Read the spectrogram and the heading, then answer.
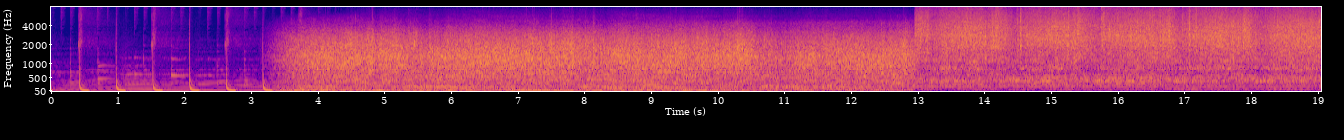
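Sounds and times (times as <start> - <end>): cement mixer running: 3.2 - 19.0.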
